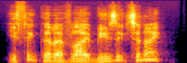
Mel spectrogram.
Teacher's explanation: Tonight, the T stops in my throat.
